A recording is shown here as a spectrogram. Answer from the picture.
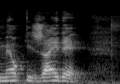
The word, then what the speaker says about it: Melchizedek: His name is Melchizedek, or some people pronounce his name Melchizedek.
